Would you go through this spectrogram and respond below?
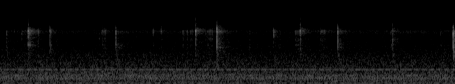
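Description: A computer mouse clicks in MS Paint, sharp light taps spaced irregularly, roughly a dozen over a few seconds, faint and close against a steady low hum.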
